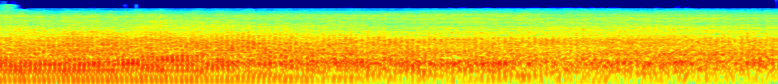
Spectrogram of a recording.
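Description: Helicopters flying over an outdoor presidential rally at Mount Rushmore, a steady, loud rotor drone with rapid chopping and engine roar continuing throughout without a break.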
